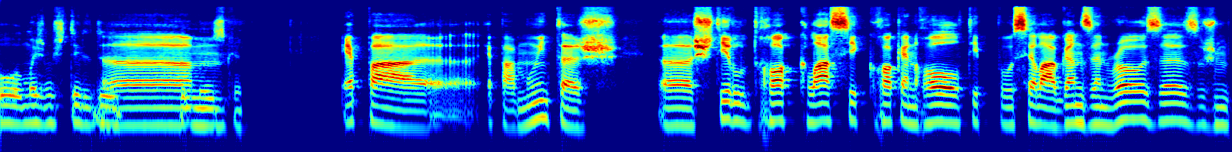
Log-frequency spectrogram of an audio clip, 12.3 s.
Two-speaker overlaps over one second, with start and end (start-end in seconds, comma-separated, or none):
none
